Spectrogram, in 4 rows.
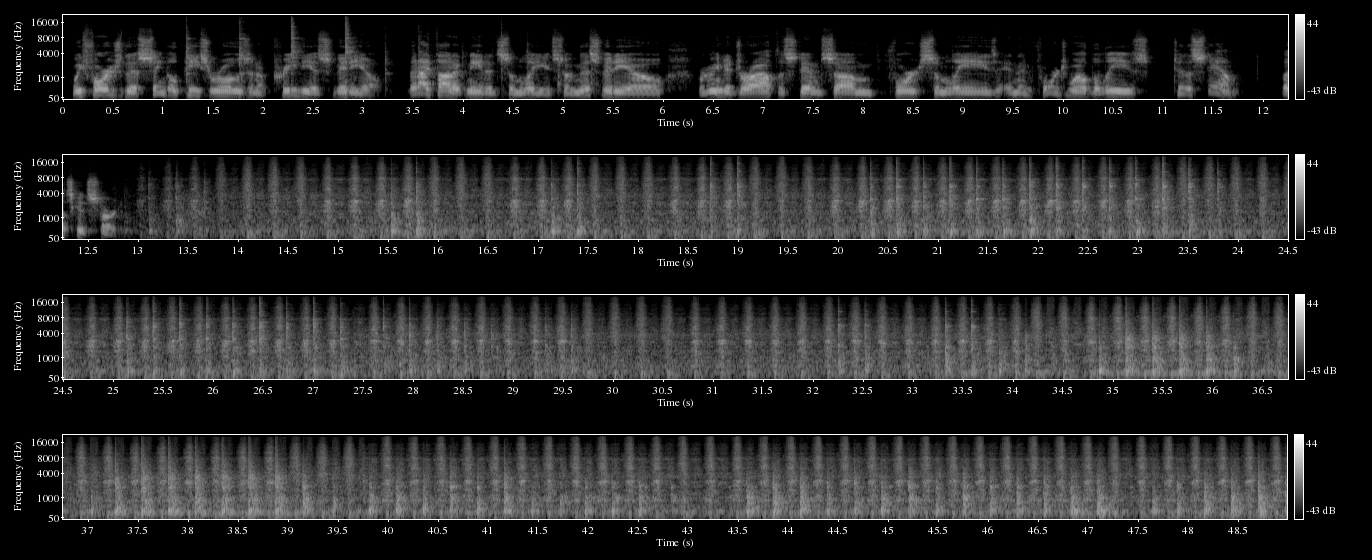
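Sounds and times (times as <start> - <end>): hammer blows on hot iron: 14.7 - 48.9.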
